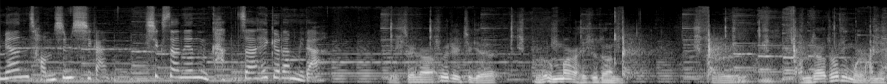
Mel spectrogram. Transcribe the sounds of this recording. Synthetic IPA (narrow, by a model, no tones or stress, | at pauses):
mjʌnt͡ɕʌmɕʰimɕʰiɡanɕʰik̚s͈anɯnkak̚t͡ɕ͈aɦe̞ɡjʌɾɦamɲidakɯt͡ɕe̞ɡaɯɾiɭt͡ɕ͈iɡe | kɯɯmːaɡaɦed͡ʑudɯn | kɯ | kamd͡ʑad͡ʑʰoɾimuɭhaɲe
